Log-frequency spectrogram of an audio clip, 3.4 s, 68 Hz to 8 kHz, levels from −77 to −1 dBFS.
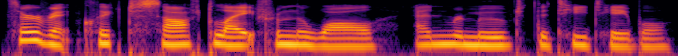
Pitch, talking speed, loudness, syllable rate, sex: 180 Hz, 230 wpm, -18 LUFS, 5.6 syllables/s, female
